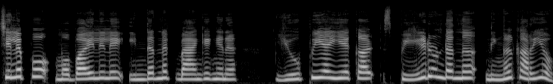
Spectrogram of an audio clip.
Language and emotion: Malayalam, surprised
